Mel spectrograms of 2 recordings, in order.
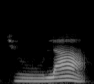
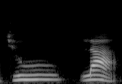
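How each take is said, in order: First: Said in the usual way. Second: झूला split as high long झू, then ला; syllable by syllable. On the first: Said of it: "तो शब्द पढ़ते हैं". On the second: Shown as a demonstration. Teacher showing long ऊ in झूला, syllable by syllable. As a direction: hold झू, separate ला in झूला. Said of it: "थोड़ा अधिक समय लगता है".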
